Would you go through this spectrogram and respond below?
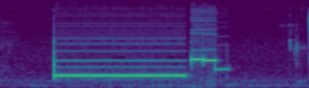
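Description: A telephone redial: a steady tone holds for over a second, then a brief burst of dialing beeps follows, alone with no talking.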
